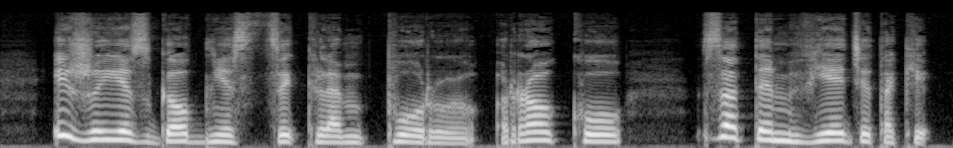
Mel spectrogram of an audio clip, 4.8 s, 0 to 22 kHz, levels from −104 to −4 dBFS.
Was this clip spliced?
no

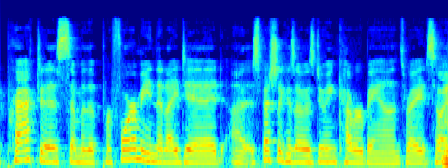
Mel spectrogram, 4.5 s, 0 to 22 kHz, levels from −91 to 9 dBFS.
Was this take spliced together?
no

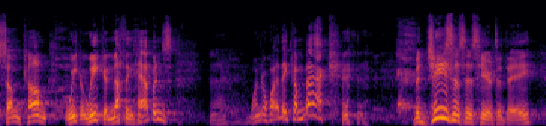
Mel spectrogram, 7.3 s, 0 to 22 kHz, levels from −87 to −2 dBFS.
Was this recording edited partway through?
yes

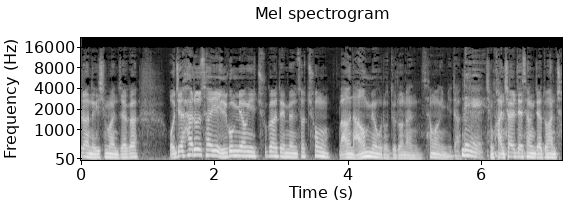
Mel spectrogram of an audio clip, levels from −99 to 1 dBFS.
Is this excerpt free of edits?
yes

